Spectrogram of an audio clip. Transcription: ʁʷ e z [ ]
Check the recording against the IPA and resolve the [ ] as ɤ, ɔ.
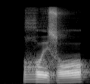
ɔ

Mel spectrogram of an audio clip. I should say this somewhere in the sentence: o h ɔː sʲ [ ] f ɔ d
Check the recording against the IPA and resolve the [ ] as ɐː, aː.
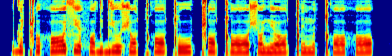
ɐː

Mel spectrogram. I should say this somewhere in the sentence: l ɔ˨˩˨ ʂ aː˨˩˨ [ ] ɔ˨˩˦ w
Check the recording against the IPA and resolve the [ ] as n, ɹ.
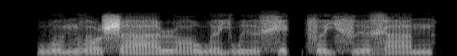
ɹ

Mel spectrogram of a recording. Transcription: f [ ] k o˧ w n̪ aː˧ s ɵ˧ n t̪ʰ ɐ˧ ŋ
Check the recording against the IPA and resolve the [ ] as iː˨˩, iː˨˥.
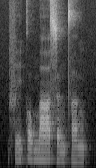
iː˨˥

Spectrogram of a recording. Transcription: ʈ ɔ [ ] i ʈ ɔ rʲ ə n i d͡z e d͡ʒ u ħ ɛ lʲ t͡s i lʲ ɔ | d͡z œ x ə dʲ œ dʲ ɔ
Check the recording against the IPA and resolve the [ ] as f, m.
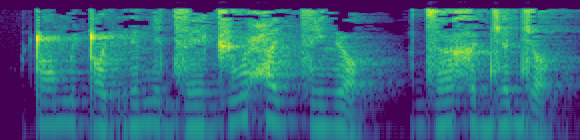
m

